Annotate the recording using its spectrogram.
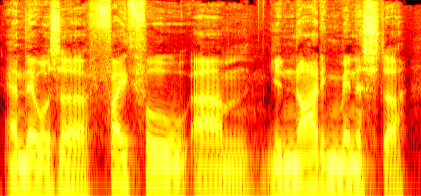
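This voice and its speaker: Hesitant Australian pastor, dry sound. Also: male voice, medium pitch, moderate pace, a little mellow, dry recording. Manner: hesitant, many ums and restarts. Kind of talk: casual interview testimony.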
